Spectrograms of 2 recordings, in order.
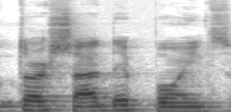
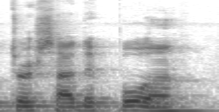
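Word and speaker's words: torsades de pointes: ataque Cardia ventricular polimórfica o torado points o torado poan beleza pronúncia vai da escolha do freguês e eu tenho que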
